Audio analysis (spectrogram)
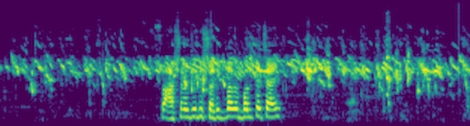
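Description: Tiger chickens clucking on a poultry farm, a dense continuous chorus with a loud burst of close clucks midway, while someone talks over them.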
